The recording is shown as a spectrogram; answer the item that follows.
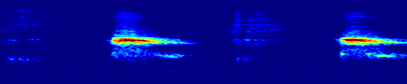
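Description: A man breathing deeply close to a microphone: a faint breath, then a loud one about a second in, then another faint breath and a second loud one near the end.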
